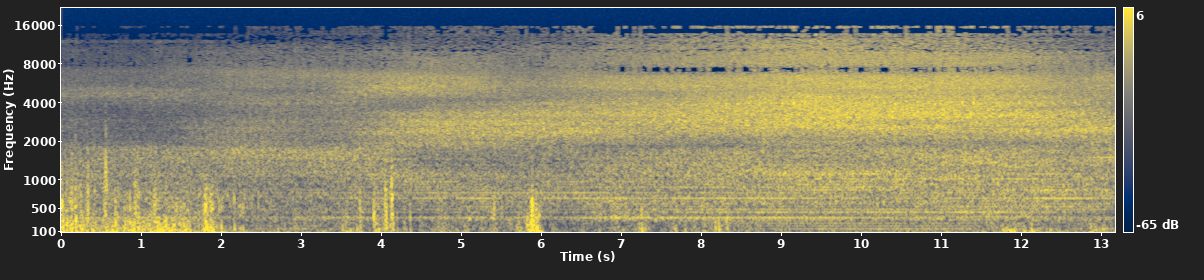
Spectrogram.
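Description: Wind gusts across the microphone outdoors with a low rumble.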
